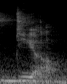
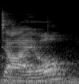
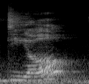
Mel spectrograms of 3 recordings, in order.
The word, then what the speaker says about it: Diehl: you first of all my name is miss deal i know it's spelled raw kind of weird it is no not miss die no not dial yes deal and someday i will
